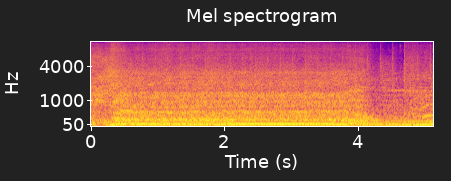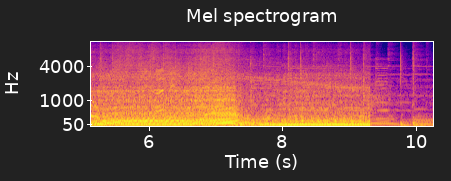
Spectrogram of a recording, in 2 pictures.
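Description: Turbocharged LS V8 of a Chevy S10 race truck running loud under acceleration on its first drive, with the revs dropping at a gear change about four seconds in and again about seven seconds in. The engine sound cuts off suddenly near the end, leaving quieter music.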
